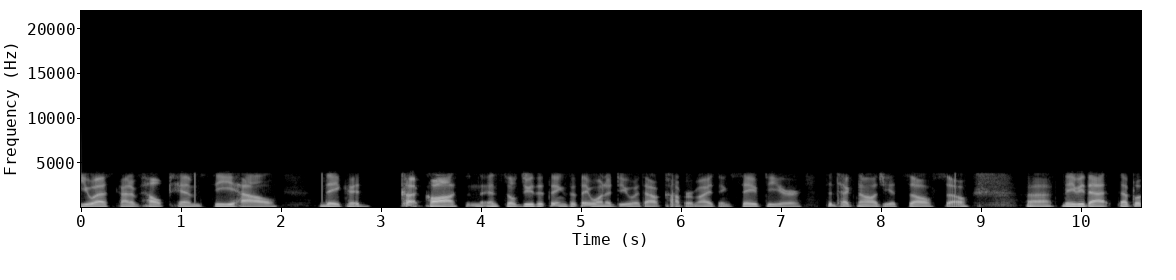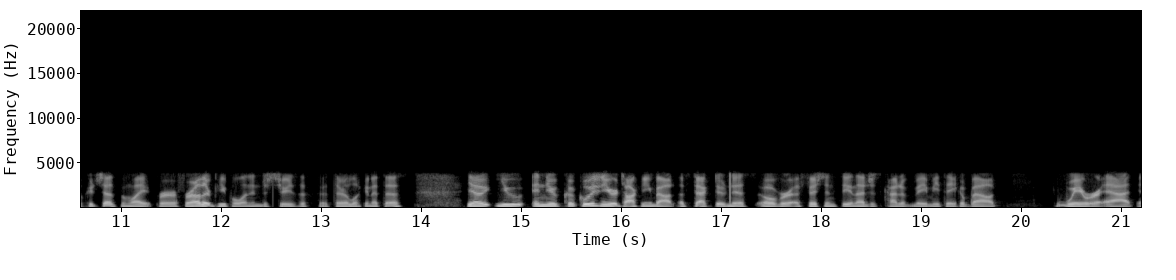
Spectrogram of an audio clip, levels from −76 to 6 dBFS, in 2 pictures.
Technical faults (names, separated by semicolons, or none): bit error spike; packet loss with pitch repetition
